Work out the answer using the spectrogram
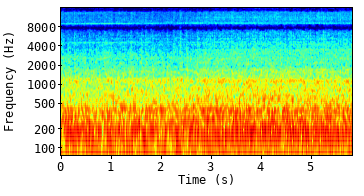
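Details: Hoover Link HL1682D3 washing machine, badly damaged, door seal twisted, on spin: constant loud rumble with jittery rattle about three beats a second as the damaged cabinet shakes, extremely loud; still works.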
